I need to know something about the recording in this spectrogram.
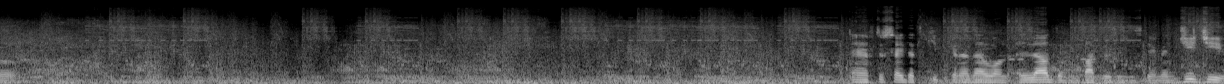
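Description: Sci-fi weapons zap and crackle in a busy battle.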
